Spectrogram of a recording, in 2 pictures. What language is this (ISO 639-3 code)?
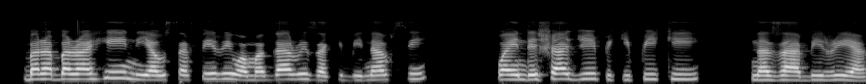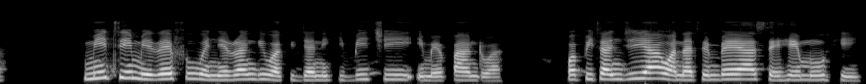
swa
